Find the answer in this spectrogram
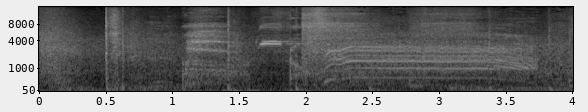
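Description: Played-back soundtrack of an animated volleyball match: several sharp smacks of ball hits in the first two seconds, then music with one long held note.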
